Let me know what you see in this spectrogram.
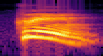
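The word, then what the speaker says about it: cream: क्या बोला, DREAM, ए silent हो गया, और ड्रीम। CREM, क्रीम, क्रियम, क्रियाम नहीं, क्रीम।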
